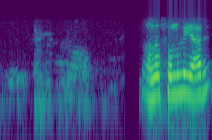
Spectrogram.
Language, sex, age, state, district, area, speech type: Tamil, female, 45-60, Tamil Nadu, Nilgiris, rural, conversation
